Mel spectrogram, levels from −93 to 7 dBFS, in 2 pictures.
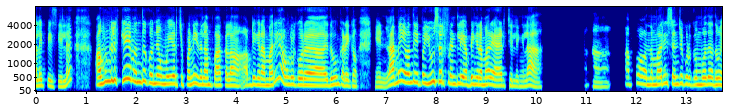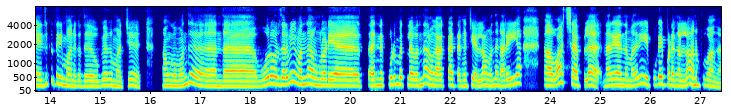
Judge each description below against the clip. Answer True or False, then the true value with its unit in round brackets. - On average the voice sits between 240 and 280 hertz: False (230 Hz)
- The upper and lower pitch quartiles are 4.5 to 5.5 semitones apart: False (3.9 semitones)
